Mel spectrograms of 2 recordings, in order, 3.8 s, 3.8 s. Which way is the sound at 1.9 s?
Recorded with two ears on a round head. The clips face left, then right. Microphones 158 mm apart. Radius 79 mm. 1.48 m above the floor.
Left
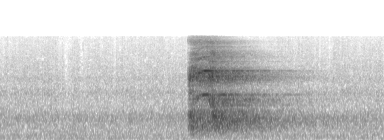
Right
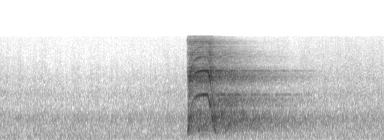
80° right.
